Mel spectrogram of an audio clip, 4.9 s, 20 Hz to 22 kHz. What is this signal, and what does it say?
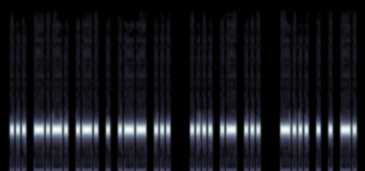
Morse code, heard as a keyed tone, about 30 wpm, 1000 Hz. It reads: SCREWS HAS BEEN
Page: New quotes every day in morse code at 30 Words per minute.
